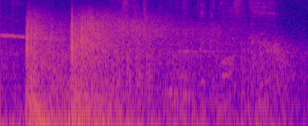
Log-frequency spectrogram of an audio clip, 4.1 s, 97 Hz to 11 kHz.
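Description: Gunfire erupts in the Metal Gear Solid 4 game, two sharp booming shots close together near the start, followed by a rumbling, decaying battle wash as play continues.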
